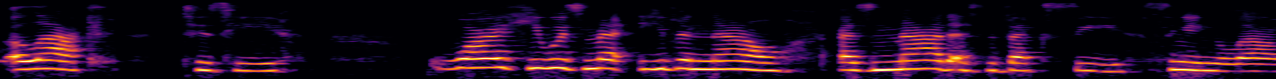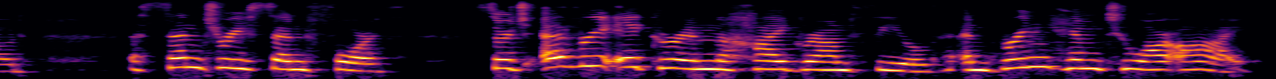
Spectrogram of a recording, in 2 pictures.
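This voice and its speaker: A woman playing a devoted, grieving young queen in an amateur Shakespeare reading, speaking earnest, measured verse. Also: high-pitched, muffled recording. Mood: troubled. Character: grieving, devoted young queen Cordelia seeking her mad father. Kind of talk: amateur Shakespeare reader's theatre.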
